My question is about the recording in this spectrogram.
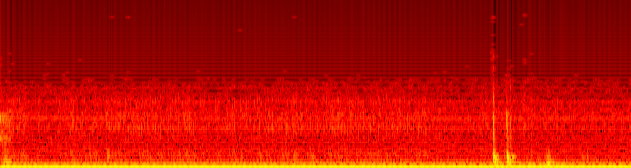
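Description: Steady low electrical hum with a few faint steady tones above it, unchanging throughout, and a faint short sound about five seconds in.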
